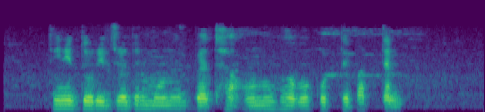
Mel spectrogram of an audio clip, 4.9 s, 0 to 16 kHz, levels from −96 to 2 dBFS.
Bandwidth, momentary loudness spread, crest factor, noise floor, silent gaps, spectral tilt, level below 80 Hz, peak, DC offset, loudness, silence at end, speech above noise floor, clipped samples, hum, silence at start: 6.8 kHz; 6 LU; 18 dB; -63 dBFS; none; -5.5 dB/octave; -76 dBFS; -10 dBFS; under 0.1%; -27 LUFS; 0.85 s; 37 dB; under 0.1%; none; 0.55 s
